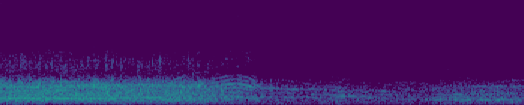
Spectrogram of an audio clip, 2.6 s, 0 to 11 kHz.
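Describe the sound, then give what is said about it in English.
A large Cleveland stadium crowd at a baseball game cheers in a dense, steady roar that swells loud at first, eases slightly, then rises again, with no single voice standing out, after pitcher Narleski strikes out Dusty Rhodes on three straight pitches in the seventh inning. “Dusty Rhodes, who's had 4 hits in a row in the series, steps to the plate and Narleski fans him on 3 straight pitches to give the Cleveland crowd a chance to cheer.”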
